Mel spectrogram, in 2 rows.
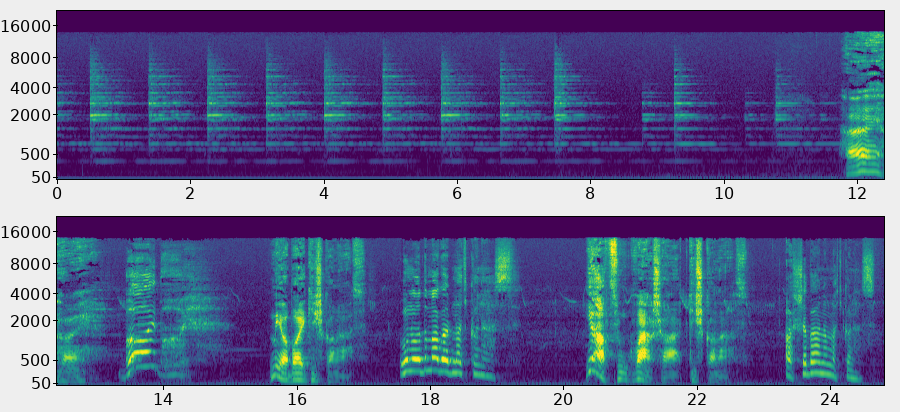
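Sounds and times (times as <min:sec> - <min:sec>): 
church bell tolling: 0:00.0 - 0:17.1, 0:20.4 - 0:22.8
speech: 0:15.8 - 0:19.3, 0:20.4 - 0:22.8, 0:23.4 - 0:24.7.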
